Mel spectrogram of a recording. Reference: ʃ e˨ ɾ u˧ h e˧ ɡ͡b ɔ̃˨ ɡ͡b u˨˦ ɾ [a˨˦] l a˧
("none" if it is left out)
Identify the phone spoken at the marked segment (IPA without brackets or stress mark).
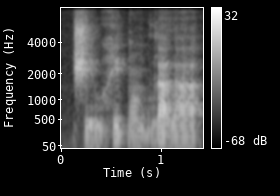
a˦˨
